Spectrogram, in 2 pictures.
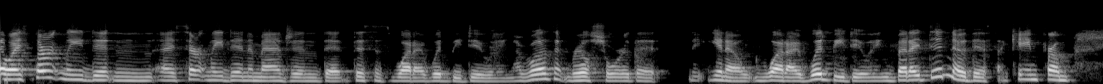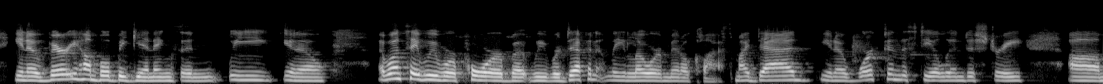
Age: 40-59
